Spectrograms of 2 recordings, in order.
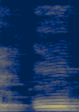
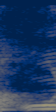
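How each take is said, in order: First: "او" said as a long "o"; "او" as in English "oh"; majhool waw. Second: "او" said as a long "oo"; "او" as in English "ooze"; maruf misreading. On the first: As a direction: open "او" to oh, not oo. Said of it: "او پڑھ رہے ہیں". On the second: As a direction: round "او" into uu. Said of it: "یہاں او نہیں پڑھیں گے". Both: Shown as a demonstration.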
